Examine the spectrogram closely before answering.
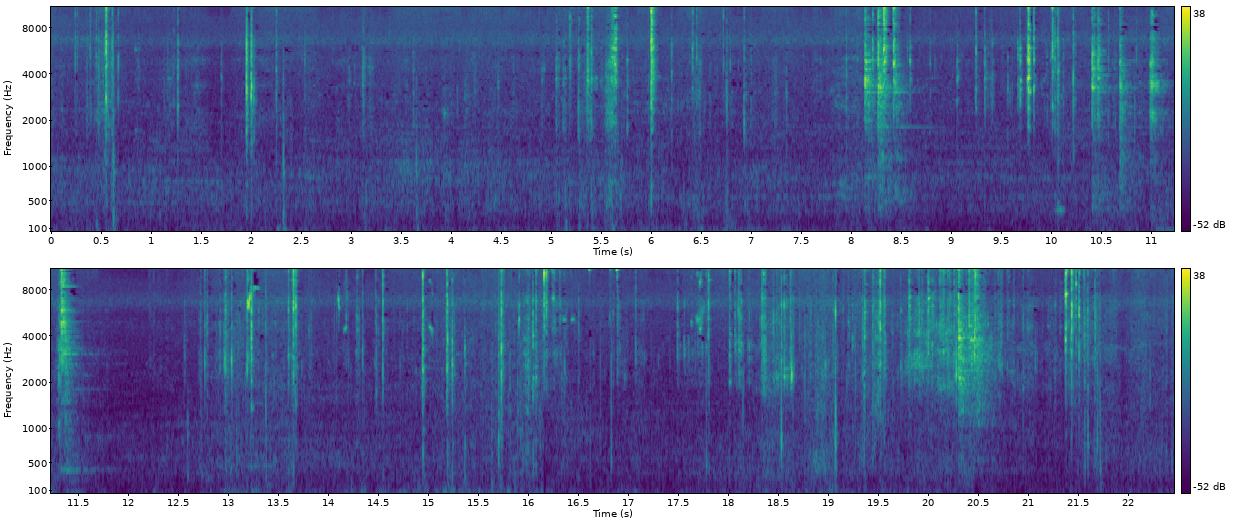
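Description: Metal climbing hardware and tools clinking and jingling, with irregular clicks and small clanks as gear is handled.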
